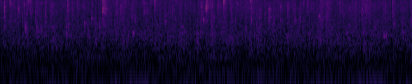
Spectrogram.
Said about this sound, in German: Draußen regnete es. Die Tropfen prasselten auf das Dach.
